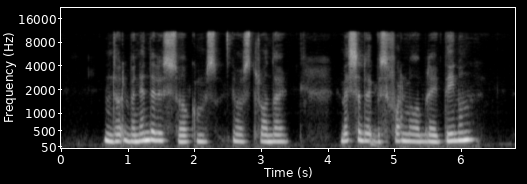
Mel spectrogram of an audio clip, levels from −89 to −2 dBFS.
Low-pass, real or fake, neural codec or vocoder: 10.8 kHz; fake; codec, 24 kHz, 0.9 kbps, WavTokenizer, small release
